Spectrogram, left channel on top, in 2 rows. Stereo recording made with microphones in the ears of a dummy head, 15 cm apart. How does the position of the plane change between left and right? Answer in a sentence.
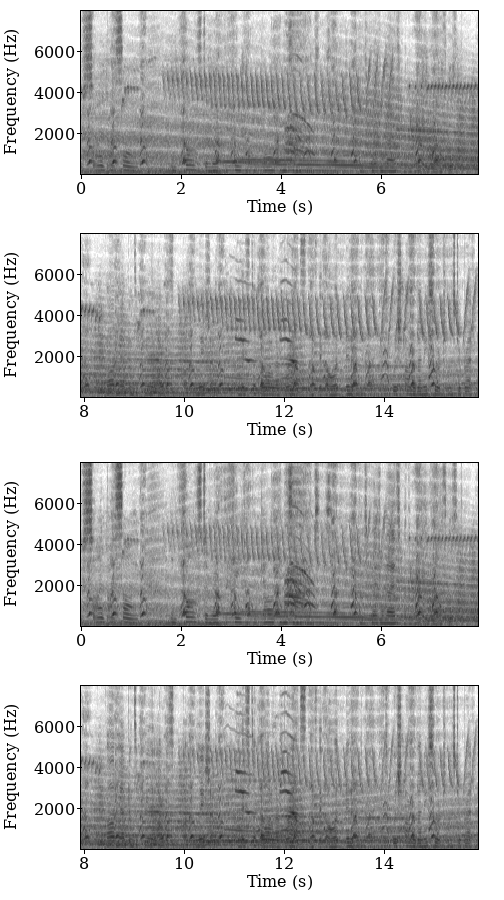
You can hear the plane move to the right.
